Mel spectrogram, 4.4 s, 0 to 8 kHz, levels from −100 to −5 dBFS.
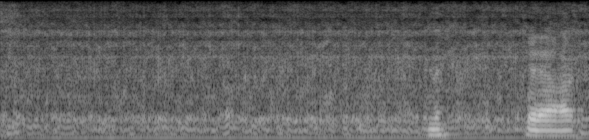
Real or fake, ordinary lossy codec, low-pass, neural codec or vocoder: fake; none; none; codec, 16 kHz, 2 kbps, FunCodec, trained on LibriTTS, 25 frames a second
